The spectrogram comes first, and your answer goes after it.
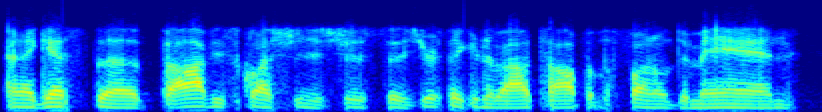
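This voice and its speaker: A man's voice: low voice, little pitch movement, fast talker, no echo, narrow, tinny audio. A man speaking as a financial analyst, putting casual, hedging questions on an earnings call over phone audio.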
